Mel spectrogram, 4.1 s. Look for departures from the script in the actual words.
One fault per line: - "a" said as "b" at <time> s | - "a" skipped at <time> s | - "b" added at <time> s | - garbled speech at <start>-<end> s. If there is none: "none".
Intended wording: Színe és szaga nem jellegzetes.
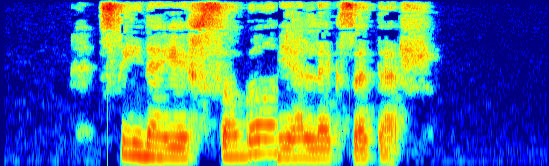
- "nem" skipped at 2.0 s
